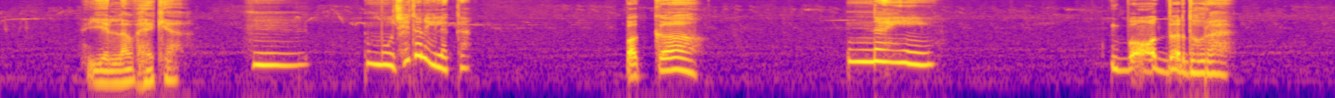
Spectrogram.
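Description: A young man speaks softly and close by.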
